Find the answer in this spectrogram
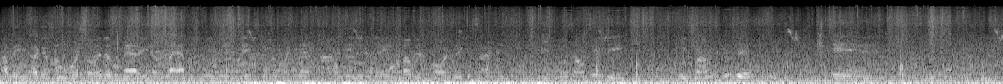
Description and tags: Sidewalk Noise with Birds Chirping
nyc, central, park, new-york, chirping, field-recording, birds, city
